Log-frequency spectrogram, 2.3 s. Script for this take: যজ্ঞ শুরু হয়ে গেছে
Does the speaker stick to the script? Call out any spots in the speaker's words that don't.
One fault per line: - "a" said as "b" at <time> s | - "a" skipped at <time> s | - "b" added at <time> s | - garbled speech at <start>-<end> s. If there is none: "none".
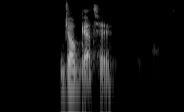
- "শুরু হয়ে" skipped at 1.0 s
